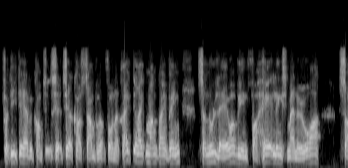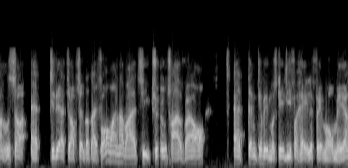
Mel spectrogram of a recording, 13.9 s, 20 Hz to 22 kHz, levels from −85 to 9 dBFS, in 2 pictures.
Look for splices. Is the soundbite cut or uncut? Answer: uncut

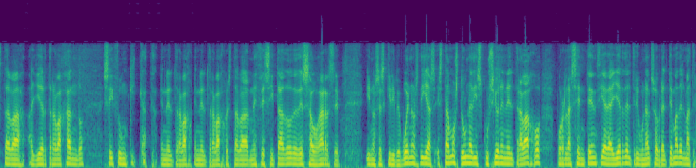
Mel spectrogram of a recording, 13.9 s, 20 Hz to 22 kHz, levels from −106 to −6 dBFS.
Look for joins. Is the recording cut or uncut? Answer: cut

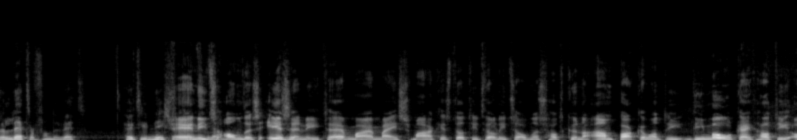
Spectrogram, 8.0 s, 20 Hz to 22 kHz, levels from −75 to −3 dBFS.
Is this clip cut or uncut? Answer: cut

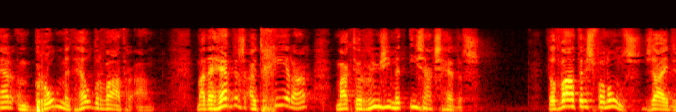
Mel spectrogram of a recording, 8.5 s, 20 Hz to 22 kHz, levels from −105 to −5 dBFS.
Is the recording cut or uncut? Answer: uncut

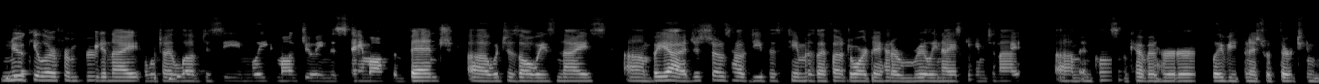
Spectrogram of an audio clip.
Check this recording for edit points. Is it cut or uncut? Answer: cut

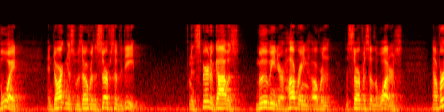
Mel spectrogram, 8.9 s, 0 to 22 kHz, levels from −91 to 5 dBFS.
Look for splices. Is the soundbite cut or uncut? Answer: uncut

